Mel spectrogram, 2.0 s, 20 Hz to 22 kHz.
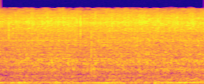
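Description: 2000 Chevy Impala's 3.4-litre 3400 V6 idling steadily, a low even hum with the radiator fans not yet running.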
